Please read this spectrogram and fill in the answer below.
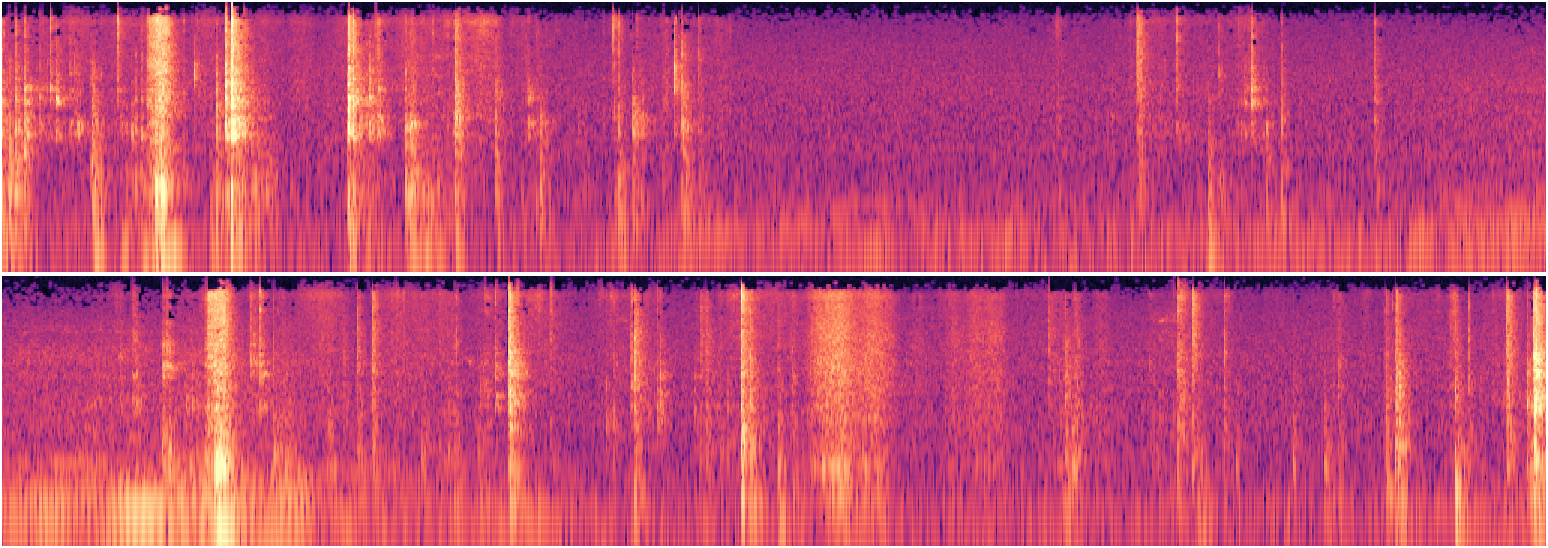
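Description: Quilting tools handled on a cutting mat: scattered sharp clicks and knocks as an acrylic ruler is set down and shifted over the fabric. Just past the middle a low rolling rumble builds and ends in a sharp knock as a rotary cutter is run through the fabric along the ruler.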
